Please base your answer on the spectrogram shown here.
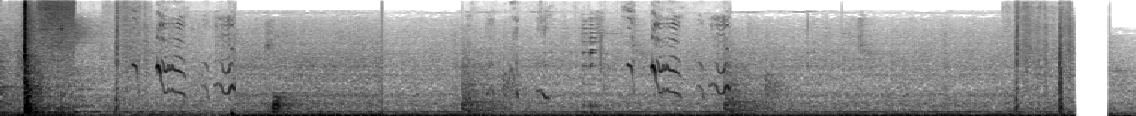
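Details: A puppy from a compilation of funny dog moments gives short, high, whining whimpers that bend upward, in small clusters a few seconds apart, over steady background hiss with a sharp thump near the start.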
